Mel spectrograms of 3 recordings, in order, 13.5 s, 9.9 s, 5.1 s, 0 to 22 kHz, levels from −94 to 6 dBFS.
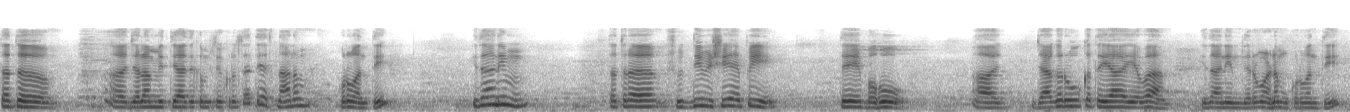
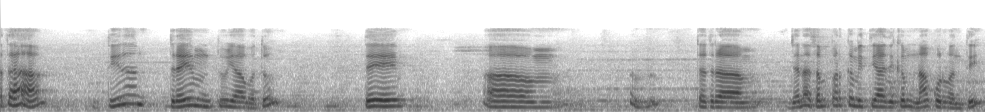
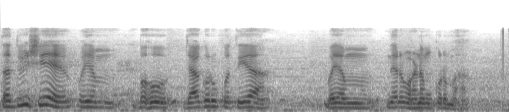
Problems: background sounds at intervals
